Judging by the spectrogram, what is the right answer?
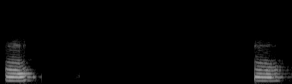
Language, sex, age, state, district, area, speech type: Odia, male, 30-45, Odisha, Khordha, rural, conversation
